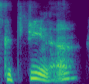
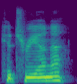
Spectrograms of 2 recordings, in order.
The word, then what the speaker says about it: Catriona: So there's Irish, there's Irish, which is Ciona, and then there's Highland Scots, which is Katrina, and then there's land Scots, which is Katrina. So you're the third Katrina.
